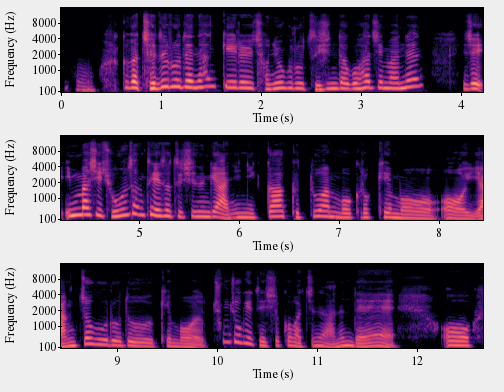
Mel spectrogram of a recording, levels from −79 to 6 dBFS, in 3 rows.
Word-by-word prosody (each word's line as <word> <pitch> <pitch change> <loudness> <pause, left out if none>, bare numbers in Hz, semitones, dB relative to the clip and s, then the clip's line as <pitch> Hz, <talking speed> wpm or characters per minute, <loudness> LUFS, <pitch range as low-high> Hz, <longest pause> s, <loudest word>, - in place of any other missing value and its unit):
어. 155 -3 -12 0.3
그러니까 255 -1 +6
제대로 285 +7 +4
된 275 -1 +6
1 310 +3 -2
끼를 250 -4 +1
저녁으로 225 +2 -1
드신다고 215 +3 0
하지만은 250 +5 +1 0.4
이제 210 +1 +4
입맛이 290 +1 +5
좋은 230 +5 +1
상태에서 285 -7 +2
드시는 215 0 -2
게 210 - +2
아니니까 185 +7 +1
그 185 - -4
또한 230 -2 0
뭐 180 -3 -1
그렇게 180 +2 -5
뭐 150 -6 -1
어 145 -4 0
양적으로도 175 - 0
이렇게 140 +4 -8
뭐 125 -7 -3
충족이 320 -5 -5
되실 175 -3 -6
것 180 - -6
같지는 160 +2 -5
않은데 150 +2 -2 0.5
어 180 -1 +1
210 Hz, 345 characters per minute, -22 LUFS, 165-245 Hz, 0.5 s, 그러니까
